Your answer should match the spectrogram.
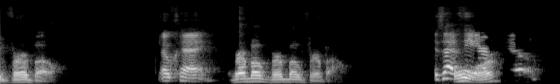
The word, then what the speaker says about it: VRBO: So you're having a phone conversation and you're having a phone conversation about, let's say, Verbo.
